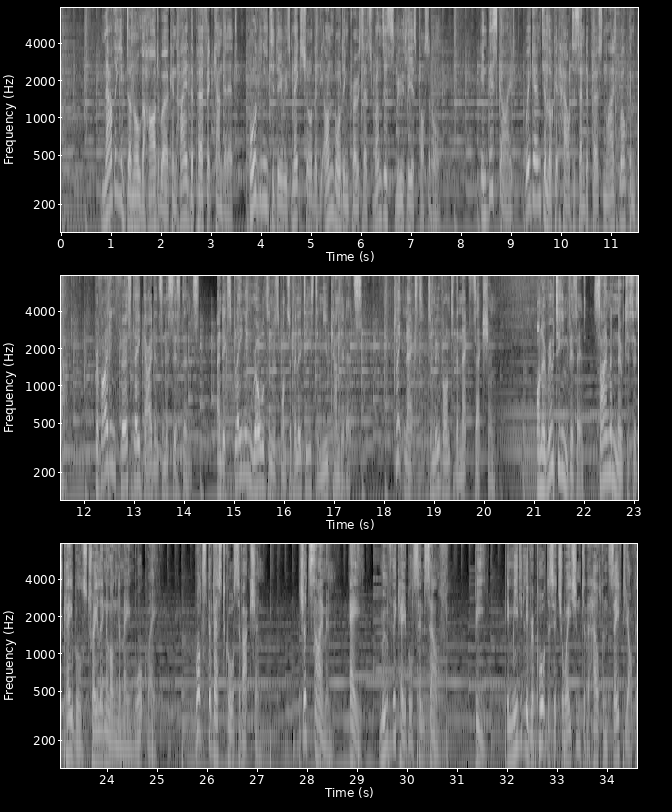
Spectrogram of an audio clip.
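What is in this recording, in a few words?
English UK, E-Learning; GoLocalise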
